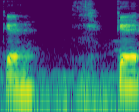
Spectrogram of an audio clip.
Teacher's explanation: जैसे हम किसी शब्द को बोलेंगे, देखो जैसे हमने बोला क हवा कम निकली मुंह से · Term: अल्प प्राण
